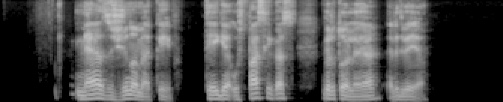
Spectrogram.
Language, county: Lithuanian, Telšiai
